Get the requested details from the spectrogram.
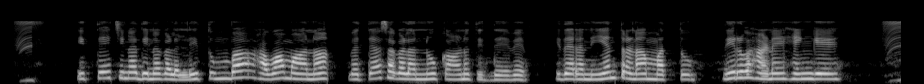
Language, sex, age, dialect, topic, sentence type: Kannada, female, 18-24, Central, agriculture, question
